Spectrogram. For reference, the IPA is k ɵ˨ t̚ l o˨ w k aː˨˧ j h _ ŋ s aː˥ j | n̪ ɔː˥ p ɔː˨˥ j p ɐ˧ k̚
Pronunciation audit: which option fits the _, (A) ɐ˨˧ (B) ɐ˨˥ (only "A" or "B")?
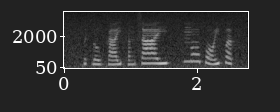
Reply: A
